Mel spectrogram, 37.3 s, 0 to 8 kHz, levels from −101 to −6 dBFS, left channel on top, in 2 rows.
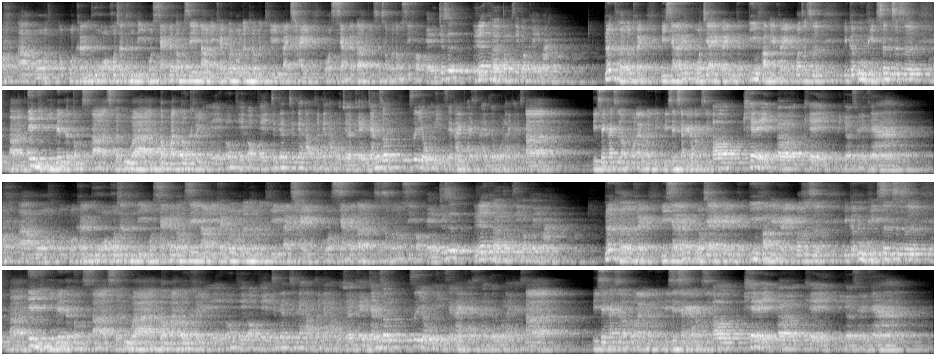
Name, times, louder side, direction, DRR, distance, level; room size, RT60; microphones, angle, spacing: voice 1, 0.0-8.2 12.0-22.7 27.7-27.9 29.1-29.7 30.4-32.9, left 2 dB, 40° left, -2 dB, 0.9 m, -20 dB
voice 2, 8.3-9.1 9.4-11.0 15.0-15.2 18.5-18.8 22.2-22.3 22.7-26.5 26.8-29.0 32.8-36.6, left 2 dB, 80° left, 0 dB, 1.5 m, -20 dB
8.0 x 7.3 x 4.8 m, 2.2 s
head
